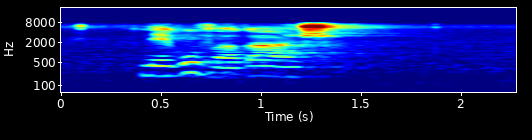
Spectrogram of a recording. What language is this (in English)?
Swati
